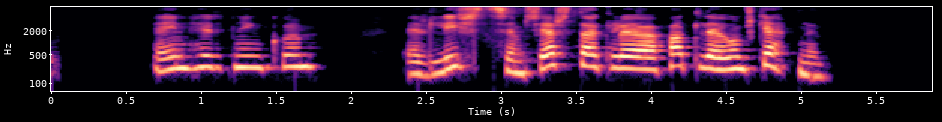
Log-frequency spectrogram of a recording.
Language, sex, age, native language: Icelandic, female, 50-59, Icelandic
